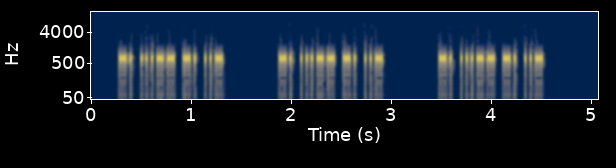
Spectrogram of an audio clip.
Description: Morse code, heard as a keyed tone, about 41 wpm, 700 Hz. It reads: N3NU N3NU N3NU
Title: USA Call Signs - 4 Characters - Repeated 3x - 45wpm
